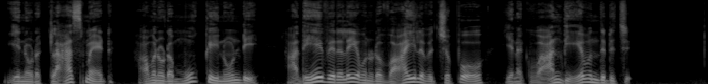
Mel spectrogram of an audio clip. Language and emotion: Tamil, disgusted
